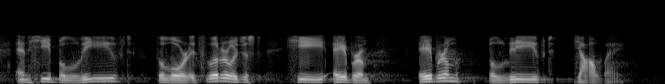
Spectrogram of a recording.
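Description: From 5.06 to 6.07 s, just after "just he abram abram", repeated packet loss makes the speech choppy and robotic. Ten gaps, the longest 64 ms, are patched by repeating earlier sound, concealing about a third of the span. A spectrogram shows smeared, stuttering blocks and abrupt breaks.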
